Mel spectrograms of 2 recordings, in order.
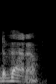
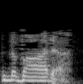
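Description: First: The name is said in a plain, local way. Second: The name is said in a fancier-sounding way. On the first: This is how locals say the name. The speaker calls it right. "I live in Nevada" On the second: This is how outsiders mispronounce the name. The speaker calls it wrong. "people call it Nevada. And like they're trying to make a more bougie sounding"

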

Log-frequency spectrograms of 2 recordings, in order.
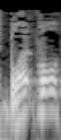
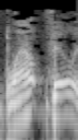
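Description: First: The first syllable rhymes with 'hunt'. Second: The first syllable rhymes with 'count'. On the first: The speaker calls it right. "it's Bluntville" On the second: The speaker calls it wrong. "You can't say Blountville"

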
